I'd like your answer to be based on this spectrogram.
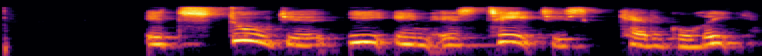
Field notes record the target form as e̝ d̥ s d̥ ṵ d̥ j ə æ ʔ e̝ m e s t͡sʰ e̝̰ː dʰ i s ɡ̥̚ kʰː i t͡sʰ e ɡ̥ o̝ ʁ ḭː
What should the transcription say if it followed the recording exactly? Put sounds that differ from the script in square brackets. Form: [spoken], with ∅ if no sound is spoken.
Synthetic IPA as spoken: e̝ d̥ s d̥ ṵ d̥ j ə [i] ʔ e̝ [n] e s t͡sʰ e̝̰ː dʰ i s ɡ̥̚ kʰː [æ] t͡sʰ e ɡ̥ o̝ ʁ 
